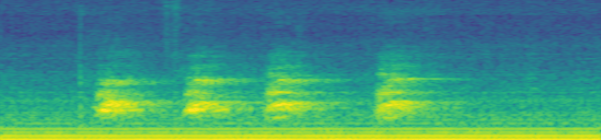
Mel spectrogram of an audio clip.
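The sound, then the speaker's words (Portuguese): A dog named Bob Marley barks four times in a quick, uneven series of short, mid-pitched woofs, likely at a passing cat, over a steady low hum, with no talking. “Participação especial do Bob Marley. Isso deve ser um gato que está passando e ele é o dono.”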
